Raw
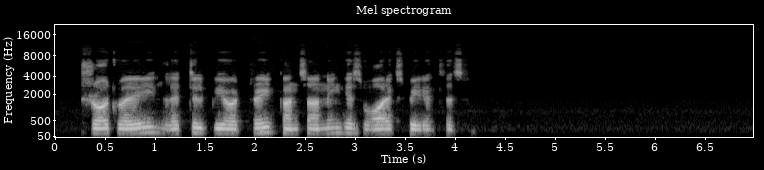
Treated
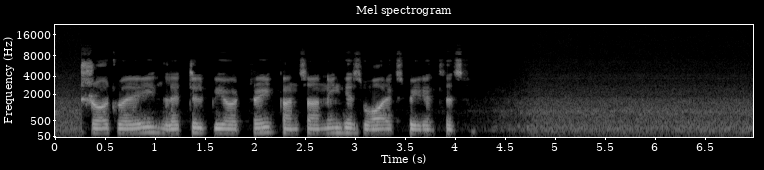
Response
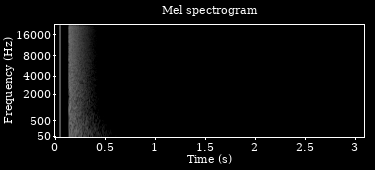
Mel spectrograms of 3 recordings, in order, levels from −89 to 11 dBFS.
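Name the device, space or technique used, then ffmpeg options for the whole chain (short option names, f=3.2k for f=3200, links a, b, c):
upward and downward compression: -filter_complex "[0:a]asettb=1/sr,asplit=3[a][b][c];[a]atrim=end=1.104[d];[b]atrim=start=1.1:end=1.64,asetpts=PTS-STARTPTS,afade=t=in:d=0.004:c=qsin,afade=t=out:st=0.536:d=0.004:c=qsin,lowpass=f=5.8k:w=0.5412,lowpass=f=5.8k:w=1.3066[e];[c]atrim=start=1.636[f];[d][e]acrossfade=d=0.004:c1=hsin:c2=qsin[g];[g][f]acrossfade=d=0.004:c1=qsin:c2=hsin,acompressor=mode=upward:threshold=-28dB:ratio=2.5,acompressor=threshold=-28dB:ratio=5"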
